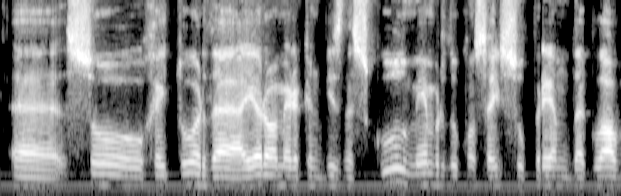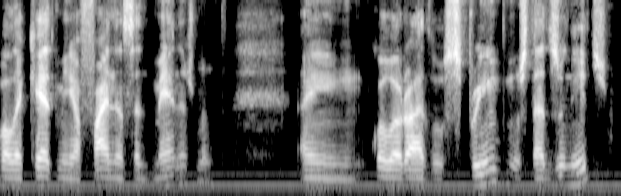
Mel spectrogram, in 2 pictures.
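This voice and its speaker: An older man with a European Portuguese accent giving a semi-formal prepared talk, courteous, often halting and repeating words. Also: lowish voice, a bit bright, poor audio. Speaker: guest speaker, business executive and academic.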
